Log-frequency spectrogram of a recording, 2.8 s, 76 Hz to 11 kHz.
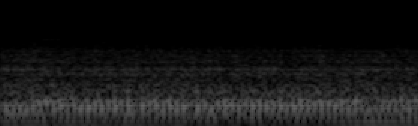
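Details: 1992 Mitsubishi Lancer GTi, newly installed KIFECO MAF sensor after earlier rough idle and power loss fixed: smooth, even low idle with steady throb, no stumbles or misses, settling cleanly after cold start.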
